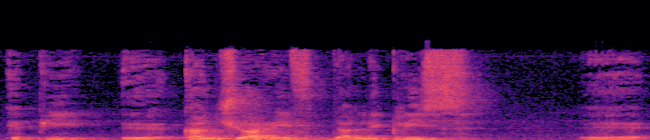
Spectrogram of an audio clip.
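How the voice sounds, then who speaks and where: A man with high pitch and a non-native accent at a very slow pace, amid noticeable background noise and audible room echo. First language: not French (speaking French). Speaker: painter explaining his own artwork. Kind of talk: casual explanation of a painting. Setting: artist's studio. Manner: halting, many hesitations.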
